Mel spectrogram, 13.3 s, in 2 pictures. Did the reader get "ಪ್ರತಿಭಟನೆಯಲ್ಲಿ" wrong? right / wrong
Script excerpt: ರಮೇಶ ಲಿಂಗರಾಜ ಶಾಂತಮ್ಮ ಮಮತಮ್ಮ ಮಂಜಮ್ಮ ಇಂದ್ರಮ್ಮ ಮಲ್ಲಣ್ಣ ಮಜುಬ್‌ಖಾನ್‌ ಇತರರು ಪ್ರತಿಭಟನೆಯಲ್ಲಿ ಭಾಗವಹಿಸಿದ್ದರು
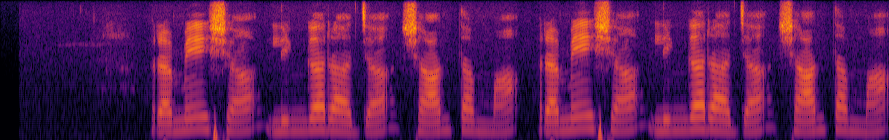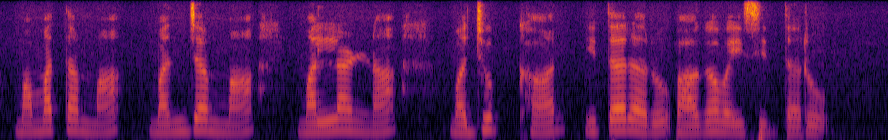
wrong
